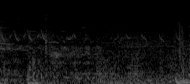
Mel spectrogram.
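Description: A horse neighs and whinnies in the online role-playing game Black Desert Online, a loud close call over hoof clip-clop and busy game noise, with a fresh burst near the end.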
